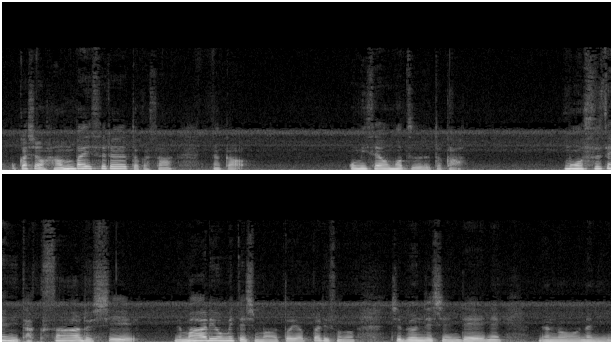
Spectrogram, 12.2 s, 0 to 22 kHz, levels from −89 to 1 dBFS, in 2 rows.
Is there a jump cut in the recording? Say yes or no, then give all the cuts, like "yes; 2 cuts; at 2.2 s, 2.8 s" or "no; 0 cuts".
no; 0 cuts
